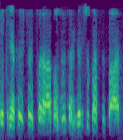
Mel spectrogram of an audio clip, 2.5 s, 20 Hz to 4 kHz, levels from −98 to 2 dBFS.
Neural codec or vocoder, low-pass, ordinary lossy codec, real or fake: codec, 24 kHz, 0.9 kbps, WavTokenizer, medium music audio release; 3.6 kHz; MP3, 24 kbps; fake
